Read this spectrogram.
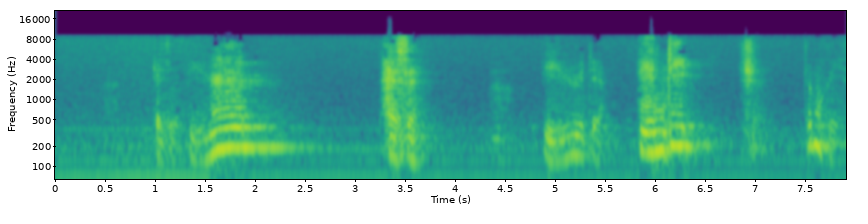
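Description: An elderly man speaks calmly and slowly into a microphone, with pauses between phrases.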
